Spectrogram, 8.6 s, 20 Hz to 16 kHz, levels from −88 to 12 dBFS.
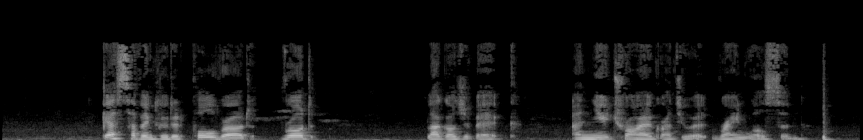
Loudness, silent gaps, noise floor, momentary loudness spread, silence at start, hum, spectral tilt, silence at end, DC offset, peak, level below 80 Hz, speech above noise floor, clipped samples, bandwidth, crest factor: -24 LUFS; none; -61 dBFS; 12 LU; 1.05 s; none; -6 dB/octave; 0.3 s; under 0.1%; -6 dBFS; -48 dBFS; 38 dB; under 0.1%; 11.5 kHz; 18 dB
